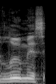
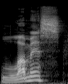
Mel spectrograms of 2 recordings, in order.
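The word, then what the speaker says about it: Lummis: is how he responded about the uh the loomis gillibrand bill which uh now i'm realizing is pronounced lummus and gillibrand anyway listen to gary gensler here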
